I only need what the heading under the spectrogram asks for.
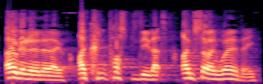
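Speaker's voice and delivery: lightly put-on false humility, falling away; mock pious. Preacher mimicking people being Christianly pious, mock humble. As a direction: fake a modest, pious refusal. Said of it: "Christianly pious going".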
